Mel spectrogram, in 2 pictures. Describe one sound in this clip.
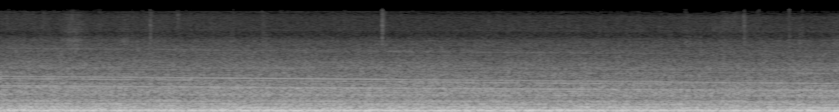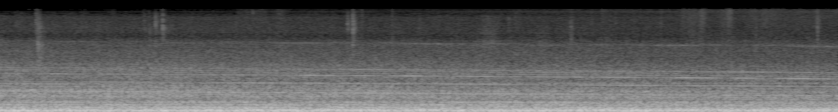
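An electric train rumbles steadily along the rails.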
